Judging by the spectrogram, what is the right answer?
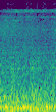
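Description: Azimabad Express pulling out of Nagda Junction, a steady low rumble of the train rolling on the rails with a continuous, even roar and faint rhythmic clatter, no voices.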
